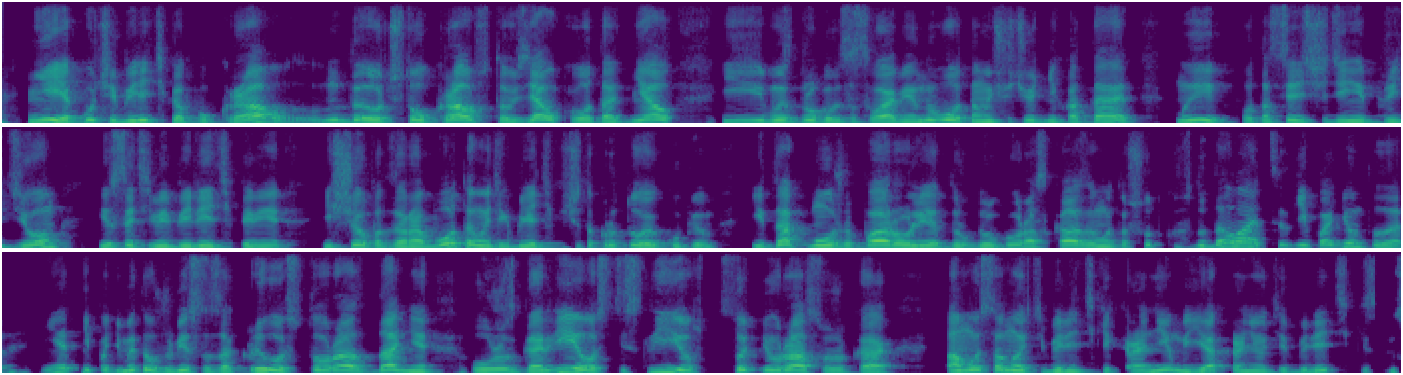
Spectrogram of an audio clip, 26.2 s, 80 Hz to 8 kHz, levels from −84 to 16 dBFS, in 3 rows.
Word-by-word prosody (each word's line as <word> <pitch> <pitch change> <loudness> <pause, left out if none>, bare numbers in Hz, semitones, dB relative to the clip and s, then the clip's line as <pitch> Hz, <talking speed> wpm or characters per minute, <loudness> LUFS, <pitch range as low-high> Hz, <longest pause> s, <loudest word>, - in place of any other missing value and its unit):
Не, 165 +3 +5
я 130 - +6
кучу 160 +3 -2
билетиков 140 -1 +1
украл. 165 - +2 0.2
Ну, 150 -1 +2
эт 140 - -6
что 150 +2 -1
украл, 165 +5 +3
что 140 - -5
взял, 160 +8 +2
у - - -12
кого-то 135 -3 -1
отнял, 155 +8 +1 0.3
и 150 +2 -4
мы 145 +1 +2
с - - -4
друг 150 -1 -1
со 130 - -9
с 125 - -11
вами. 135 -3 +2
Ну 145 +6 +1
вот, 165 -2 +2
нам 125 - 0
еще 125 +1 -7
чё-то 145 -1 -5
не 130 - -3
хватает. 135 +3 -1 0.2
Мы 145 -1 +1
вот 130 0 -7
на 135 - -1
следующий 135 -1 -3
день 130 +1 -1
и - - +1
придем 130 +10 -1 0.2
и 130 - -1
с 130 - -5
этими 130 -2 0
билетиками 125 -3 -1 0.2
еще 130 +5 -1
подзаработаем 130 - +2
этих 125 -2 -2
билетиков, 130 +1 -2
чё-то 140 +3 -10
крутое 145 -4 0
купим. 125 -4 -6 0.2
И 130 - -3
так 180 +6 +1
мы 145 0 +4
уже 135 -2 +2
пару 145 +1 +6
лет 140 -1 +1
друг 120 -2 -4
другу 115 -2 -1
рассказываем 125 +2 +2
эту 125 - -8
шутку, 125 0 -10
что: 140 +3 -5
"Давай 240 - +1
вот 210 - -9
всё-таки 160 -1 -6
пойдем 165 +7 -3
туда". 125 -10 -4 0.2
"Нет, 210 +5 -5
не - - -3
пойдем, 145 -3 -4
это 165 +3 +1
уже 135 -3 -2
место 145 -3 0
закрылось 140 +3 +2
100 155 +2 -3
раз, 150 -6 +4
здание 130 -3 +2 0.2
уже 130 -1 +2
сгорело, 145 - +3
снесли 145 +9 -7
ее 165 -6 +1
100 170 -3 -1
раз 150 -1 +4
уже 130 -2 -3
как, 125 -2 0 0.3
а 140 - +5
мы 170 +3 +2
всё 170 - -7
равно 160 -2 +4
эти 145 -3 -5
билетики 125 -1 -2
храним, 140 +7 -1
и - - 0
я 135 +5 +1
храню 135 -3 -3
эти 125 +1 -11
билетики 120 +3 -6
с". 115 - -18
140 Hz, 215 wpm, -23 LUFS, 125-155 Hz, 0.3 s, я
